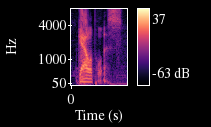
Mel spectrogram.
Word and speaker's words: Gallipolis: Gallipolis. That's correct. That's right. Did you just not want to pronounce it?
